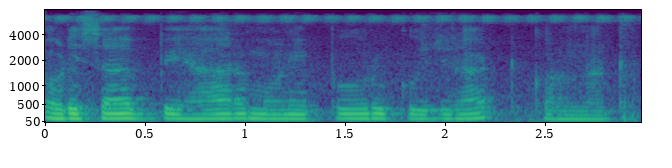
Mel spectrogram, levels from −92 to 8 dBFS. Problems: low volume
